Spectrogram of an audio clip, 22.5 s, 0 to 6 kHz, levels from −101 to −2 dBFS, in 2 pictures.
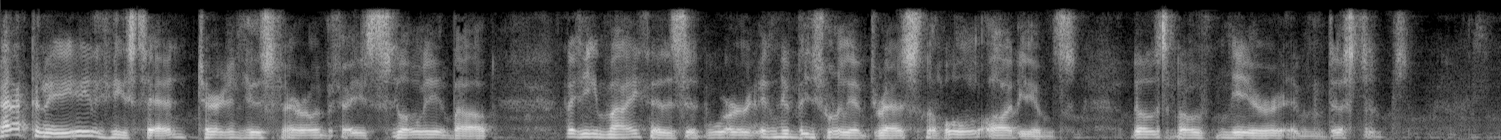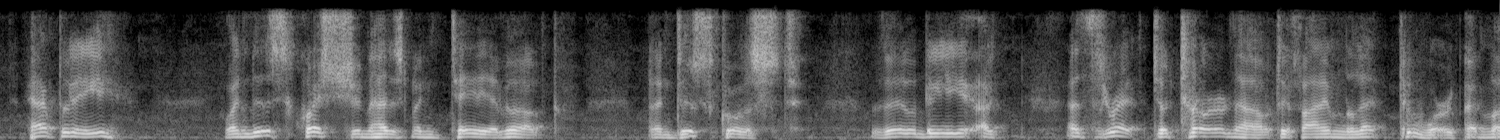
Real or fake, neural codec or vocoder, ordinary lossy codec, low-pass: fake; codec, 24 kHz, 1.5 kbps, HILCodec; AAC, 48 kbps; 5.4 kHz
